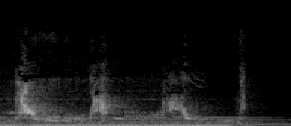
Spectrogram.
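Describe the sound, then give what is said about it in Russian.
A cat meows three times in slow succession, each call rising and falling, followed by a brief higher chirp, all over a steady low background hum. “Мяу! Отлично! мой час настал.”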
